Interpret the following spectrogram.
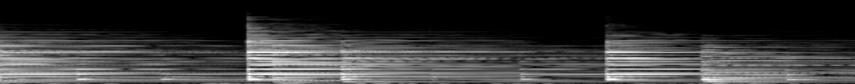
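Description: Stage keyboard playing slow piano chords, each struck a few seconds apart and left to ring and fade, with softer single notes between them.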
